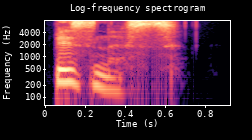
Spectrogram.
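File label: "business", British English; Oxford Audio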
